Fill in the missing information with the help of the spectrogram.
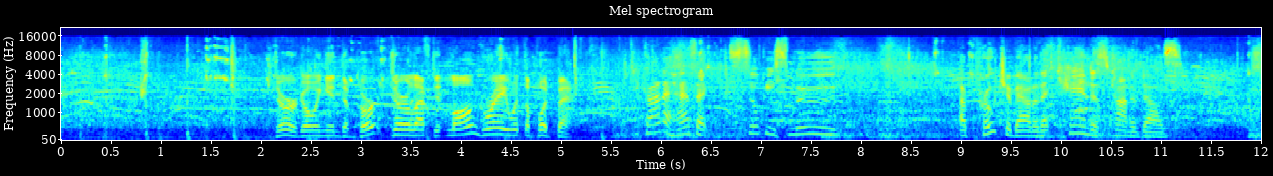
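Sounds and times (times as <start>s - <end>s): arena crowd noise: 0.0s - 12.0s
sneaker squeaks: 0.1s - 3.5s, 5.3s - 12.0s.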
